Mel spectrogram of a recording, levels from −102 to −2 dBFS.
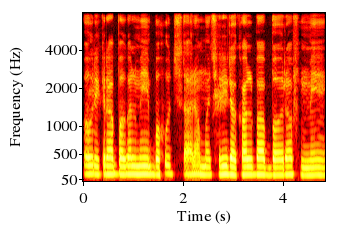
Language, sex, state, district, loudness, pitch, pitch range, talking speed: Bhojpuri, male, Bihar, Muzaffarpur, -18 LUFS, 140 Hz, 135-145 Hz, 135 wpm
